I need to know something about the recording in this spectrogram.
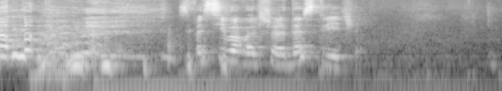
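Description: A young woman speaks with animation into a microphone, close by.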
